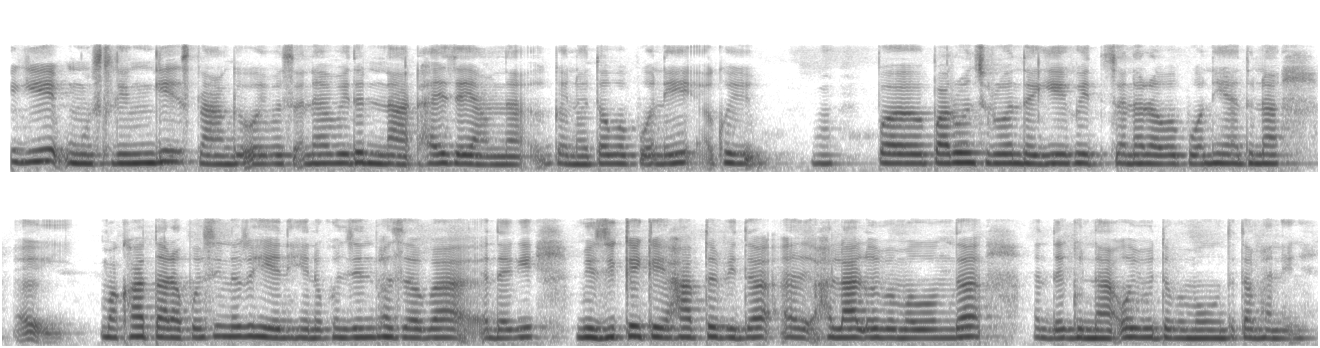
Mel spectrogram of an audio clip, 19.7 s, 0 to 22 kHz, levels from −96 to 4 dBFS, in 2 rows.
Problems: none marked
